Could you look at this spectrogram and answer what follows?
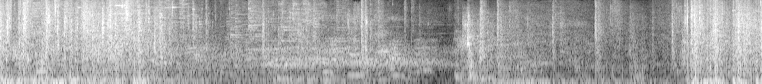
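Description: Gunfire in The First Descendant, a sci-fi shooter video game: dense, loud bursts of shots with muffled impacts, easing briefly before a heavy volley returns near the end, with faint game sounds beneath.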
